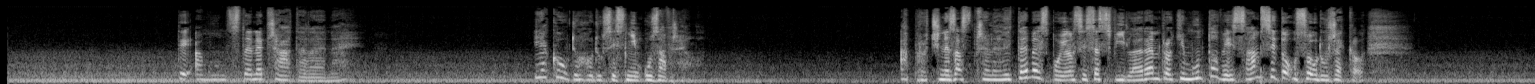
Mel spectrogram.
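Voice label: female Czech drama mix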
